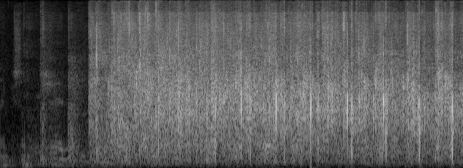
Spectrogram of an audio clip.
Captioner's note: applause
